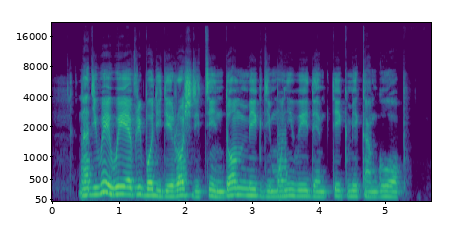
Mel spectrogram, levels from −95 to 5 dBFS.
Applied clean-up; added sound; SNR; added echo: none; Wind instrument, woodwind instrument; 16 dB; none.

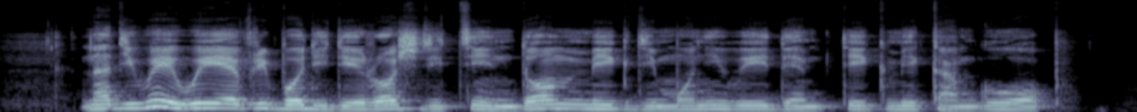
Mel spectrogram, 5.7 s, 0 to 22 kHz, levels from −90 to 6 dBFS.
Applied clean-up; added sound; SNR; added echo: none; none; none; none.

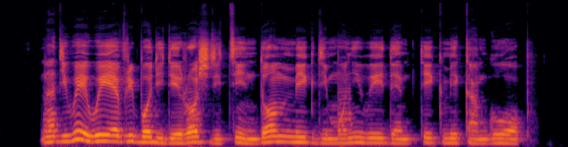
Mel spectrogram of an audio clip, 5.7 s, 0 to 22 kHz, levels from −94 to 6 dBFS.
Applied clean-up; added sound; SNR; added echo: neural mask model DeepFilterNet 3.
